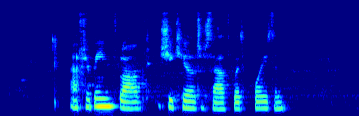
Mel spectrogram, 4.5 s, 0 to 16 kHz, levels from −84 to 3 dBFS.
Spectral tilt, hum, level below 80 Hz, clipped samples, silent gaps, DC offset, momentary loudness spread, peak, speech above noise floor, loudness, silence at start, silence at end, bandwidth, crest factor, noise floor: -5 dB/octave; none; under -90 dBFS; under 0.1%; none; under 0.1%; 22 LU; -24 dBFS; 36 dB; -40 LUFS; 0.65 s; 0.95 s; 11.5 kHz; 18 dB; -76 dBFS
